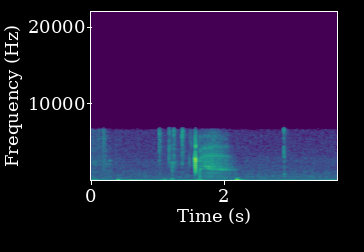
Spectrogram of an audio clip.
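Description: Plastic wrap crinkles under fingers.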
